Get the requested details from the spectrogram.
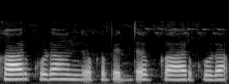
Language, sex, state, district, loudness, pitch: Telugu, female, Andhra Pradesh, Sri Satya Sai, -19 LUFS, 215 Hz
